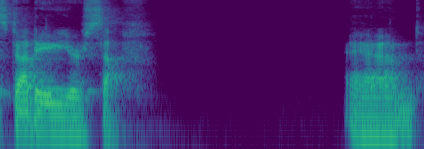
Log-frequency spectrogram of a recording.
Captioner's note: pause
